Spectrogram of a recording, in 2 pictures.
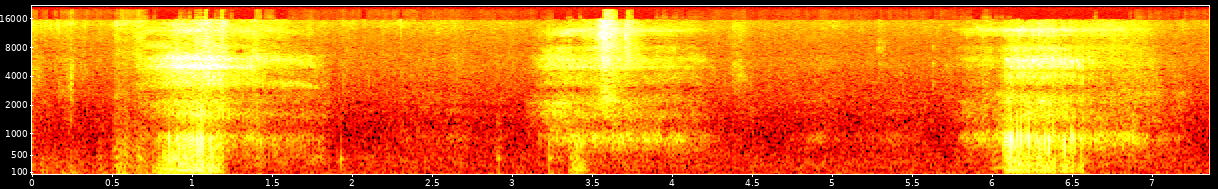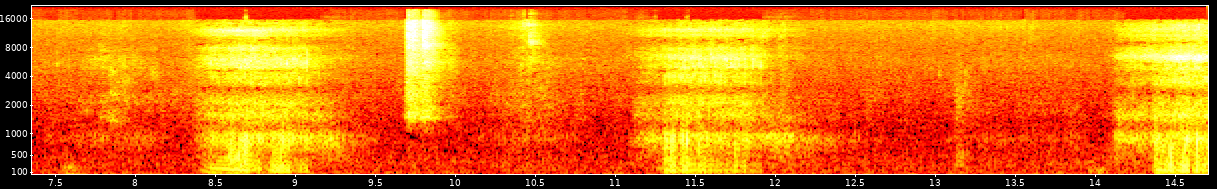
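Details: Snoring: repeated rough, rattling snores on each in-breath, about 11 a minute, with quiet pauses between.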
